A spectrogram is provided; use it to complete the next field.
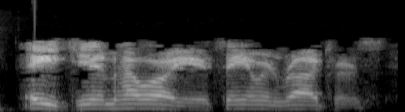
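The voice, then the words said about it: Bad Aaron Rodgers impression. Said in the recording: “this horrible impression ... this terrible impression ... not only is that not Aaron Rodgers”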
